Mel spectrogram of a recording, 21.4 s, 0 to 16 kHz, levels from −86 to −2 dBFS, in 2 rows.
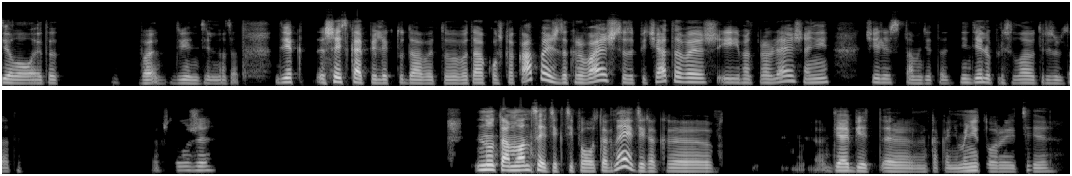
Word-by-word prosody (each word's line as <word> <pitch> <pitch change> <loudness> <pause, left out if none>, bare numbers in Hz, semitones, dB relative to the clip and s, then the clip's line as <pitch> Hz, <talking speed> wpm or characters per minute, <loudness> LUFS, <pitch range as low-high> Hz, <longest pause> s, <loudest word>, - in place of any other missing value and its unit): делала 145 -3 -1
этот 140 +1 -8 0.8
ба 140 +1 -2
2 145 0 -7
недели 135 +1 -11
назад. 135 - -14 0.3
2 180 +2 +4
к - - -15
э, 160 - -4
6 185 +2 +7
капелек 150 -1 +2
туда 145 -2 -4
в - - -9
эту, 140 0 -8
в - - -9
это 150 +1 -1
окошко 150 0 -7
капаешь, 255 - +3
закрываешь, 160 +11 +2
всё 165 - +1
запечатываешь 180 - 0
и 165 -1 -1
им 160 - -8
отправляешь. 160 +8 -4
Они 165 +4 -5 0.3
через, 160 -2 -6
там, 140 0 -11
где-то 135 0 -15
неделю 165 +1 -3
присылают 145 -1 -9
результаты. 140 -2 -13 1.3
Так 80 - -23
что 165 - -15
уже 170 0 -7 2.6
Ну, 200 +1 +7
там 175 -2 +8
ланцетик, 180 -5 +6
типа, 155 -1 -3
вот, 140 -1 -1
как, 155 - -1
знаете, 245 - +5
как, 140 0 -6
э, 135 -1 -2
вс - - -25 0.9
а, - - -18
диабет, 150 -3 +2
э, 130 -2 -4
как - - -14
они, 130 0 -8
мониторы 135 -3 -3
эти. 135 -1 -10
150 Hz, 145 wpm, -25 LUFS, 140-170 Hz, 2.6 s, там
